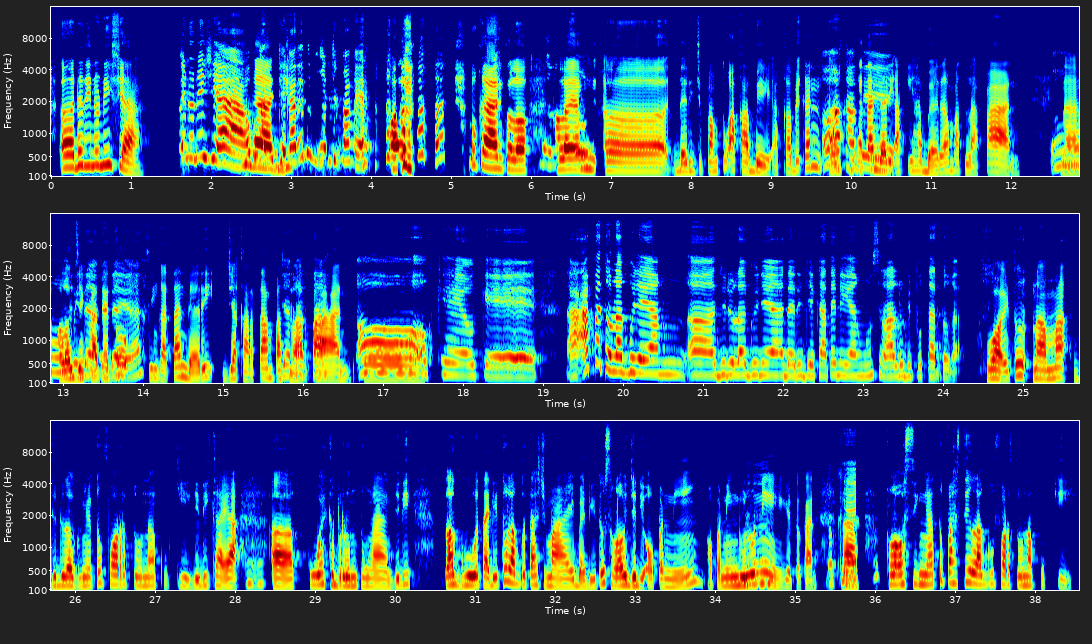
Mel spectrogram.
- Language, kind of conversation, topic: Indonesian, podcast, Lagu apa yang selalu kamu pilih untuk dinyanyikan saat karaoke?
- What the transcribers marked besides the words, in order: laughing while speaking: "Kalau"; laugh; in English: "opening, opening"; in English: "closing-nya"; other background noise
